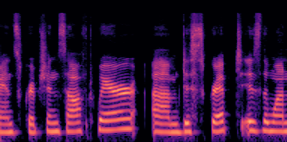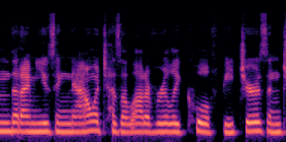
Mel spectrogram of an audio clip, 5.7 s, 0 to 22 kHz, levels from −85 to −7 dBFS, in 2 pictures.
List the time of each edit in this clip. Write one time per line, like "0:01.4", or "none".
0:01.4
